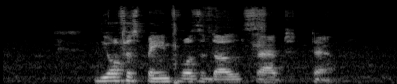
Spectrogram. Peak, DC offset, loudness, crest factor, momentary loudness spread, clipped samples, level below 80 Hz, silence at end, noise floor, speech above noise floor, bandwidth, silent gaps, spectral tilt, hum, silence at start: -10 dBFS; under 0.1%; -26 LUFS; 18 dB; 12 LU; under 0.1%; -56 dBFS; 0.65 s; -57 dBFS; 31 dB; 16 kHz; none; -4.5 dB/octave; none; 0.95 s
